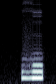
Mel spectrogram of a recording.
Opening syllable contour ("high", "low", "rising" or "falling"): high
